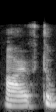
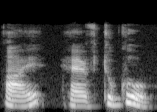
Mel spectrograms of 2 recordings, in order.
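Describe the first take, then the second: First: I have is contracted into one syllable. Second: I have is said in full, two words.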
